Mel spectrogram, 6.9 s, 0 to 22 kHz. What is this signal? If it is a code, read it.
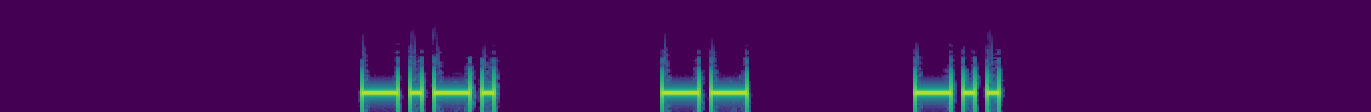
Morse code, heard as a keyed tone, about 20 wpm, 700 Hz. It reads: C M D
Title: 107 Lesson 18e - Letter m - Three Characters 20wpm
